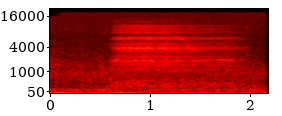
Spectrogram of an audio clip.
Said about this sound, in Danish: og lad luften komme helt ned og helt ud igen. Tag en dyb vejrtrækning til. Og mærk hvor rart det er at give slip.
